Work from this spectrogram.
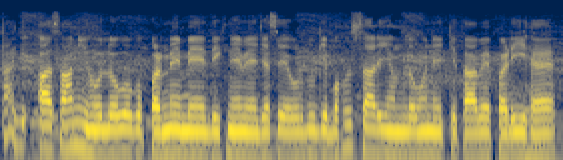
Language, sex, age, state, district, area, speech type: Urdu, male, 18-30, Bihar, Saharsa, rural, spontaneous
